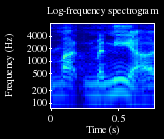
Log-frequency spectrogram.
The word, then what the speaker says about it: mania: The word actually is the Greek word mania. or mania, it's actually pronounced, but it's spelled the same way.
